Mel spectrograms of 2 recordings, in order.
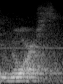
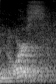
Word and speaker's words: Nurse: You don't pronounce the E, so they just forgot about the silent E. Probably the way they said it is Norse, with the longer U.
